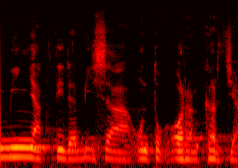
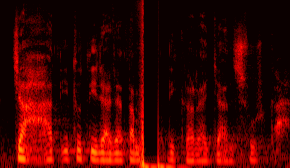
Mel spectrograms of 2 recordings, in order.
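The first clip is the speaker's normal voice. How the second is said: ordinary talk, nothing marked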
